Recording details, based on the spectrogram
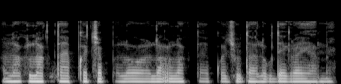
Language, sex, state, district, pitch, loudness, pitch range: Hindi, male, Arunachal Pradesh, Longding, 135 Hz, -18 LUFS, 130-135 Hz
